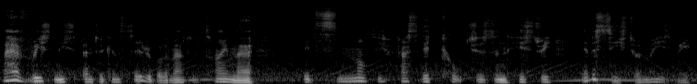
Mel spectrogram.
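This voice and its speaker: A man's voice: medium pitch, animated, brisk, vocal fry, warm tone, slight background noise. A man playing a whimsical, worldly alien time traveller in an audio drama, musing eloquently and playfully.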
